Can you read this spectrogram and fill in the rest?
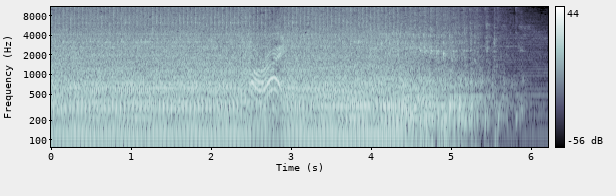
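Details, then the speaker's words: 1992 Yard King lawn tractor (small deck, gear-drive transmission), small single-cylinder engine on choke and part throttle on a cold snowy day, catches and runs at a fast, fairly steady beat for the first time in about 7 years, then dies away. "we have life that's good it's got a warm-up I mean this is the first time this thing's running like seven years but uh six or seven years probably"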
